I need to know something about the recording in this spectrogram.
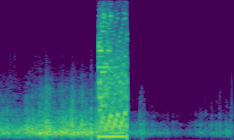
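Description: A ball lands on a bouncy pad with a sharp burst.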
